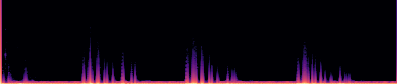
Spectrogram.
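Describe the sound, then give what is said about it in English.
Three muffled, low thumping heartbeats at a steady, slowish pace over a constant low rumble, the wearer's heartbeat picked up by a vest woven with acoustic fiber that works as a fabric microphone. “In another experiment, they also wove the acoustic fiber into a vest that could pick up the wearer's heartbeat.”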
